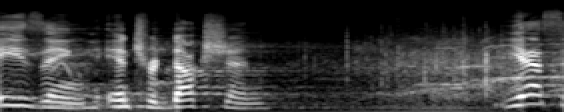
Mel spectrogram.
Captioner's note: applause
